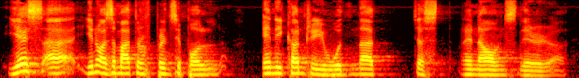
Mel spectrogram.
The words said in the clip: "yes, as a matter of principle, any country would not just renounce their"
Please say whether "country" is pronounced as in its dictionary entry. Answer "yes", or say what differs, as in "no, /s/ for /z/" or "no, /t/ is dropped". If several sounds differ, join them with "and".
yes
